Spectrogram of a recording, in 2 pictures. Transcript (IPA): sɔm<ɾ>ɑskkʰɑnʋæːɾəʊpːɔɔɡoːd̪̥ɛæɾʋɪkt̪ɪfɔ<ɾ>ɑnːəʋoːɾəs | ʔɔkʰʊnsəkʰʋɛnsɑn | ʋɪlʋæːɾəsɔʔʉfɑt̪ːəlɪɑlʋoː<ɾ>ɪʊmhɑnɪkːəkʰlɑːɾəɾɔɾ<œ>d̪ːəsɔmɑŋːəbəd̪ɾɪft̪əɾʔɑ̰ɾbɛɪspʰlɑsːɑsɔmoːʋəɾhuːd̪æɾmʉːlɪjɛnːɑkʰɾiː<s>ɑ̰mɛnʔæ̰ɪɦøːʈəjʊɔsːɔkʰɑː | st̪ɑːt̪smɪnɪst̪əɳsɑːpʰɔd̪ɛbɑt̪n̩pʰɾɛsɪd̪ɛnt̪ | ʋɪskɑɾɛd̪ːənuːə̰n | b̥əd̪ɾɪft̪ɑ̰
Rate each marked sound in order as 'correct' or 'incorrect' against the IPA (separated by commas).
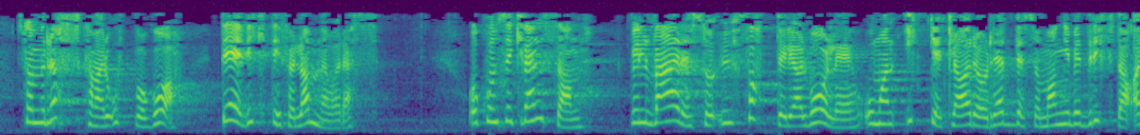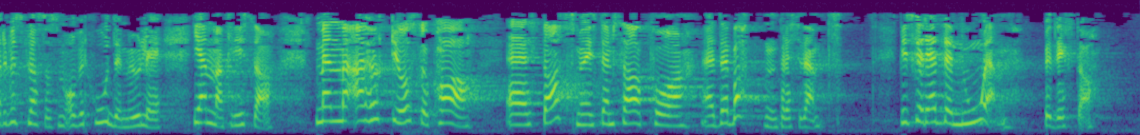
correct, incorrect, incorrect, incorrect, correct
